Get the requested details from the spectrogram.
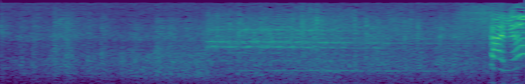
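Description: A train rolls past on the rails with a steady rumbling clatter and thin metallic squealing tones, building to a louder, sharper burst of noise in the final moments.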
